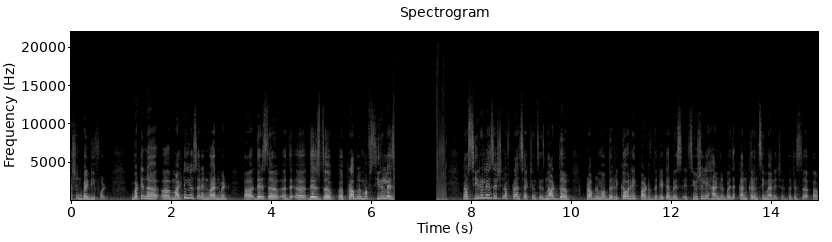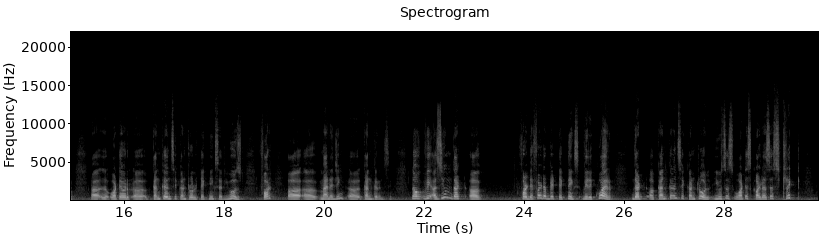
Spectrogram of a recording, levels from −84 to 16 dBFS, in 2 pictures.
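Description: From 4.31 to 5.33 s and again from 20.92 to 22.41 s, a Bluetooth SBC bit pool drop dulls the treble and adds gritty noise, consistent with the bit pool falling from 28 to 13, about 102 kbps. Between 6.45 and 7.51 s, a cable is pulled and plugged in: a pop, about one second of near silence, a 167 ms burst of 60 Hz mains buzz, then a second pop as the sound returns.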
